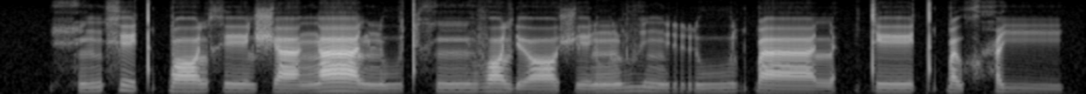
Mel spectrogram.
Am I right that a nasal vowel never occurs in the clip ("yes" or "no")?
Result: no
